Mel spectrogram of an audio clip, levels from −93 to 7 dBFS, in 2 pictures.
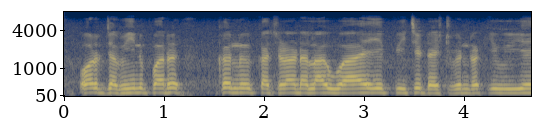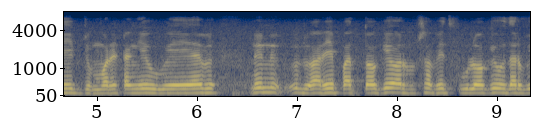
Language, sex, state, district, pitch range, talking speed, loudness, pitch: Hindi, male, Chhattisgarh, Bastar, 145-155 Hz, 180 wpm, -19 LUFS, 145 Hz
